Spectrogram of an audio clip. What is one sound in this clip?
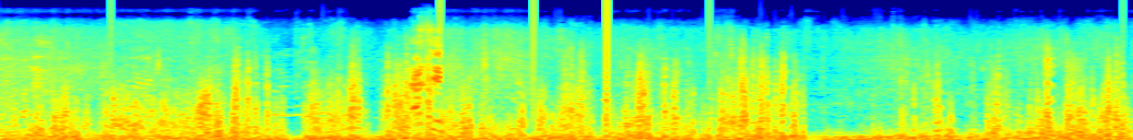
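A boat engine rumbles steadily on open water.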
